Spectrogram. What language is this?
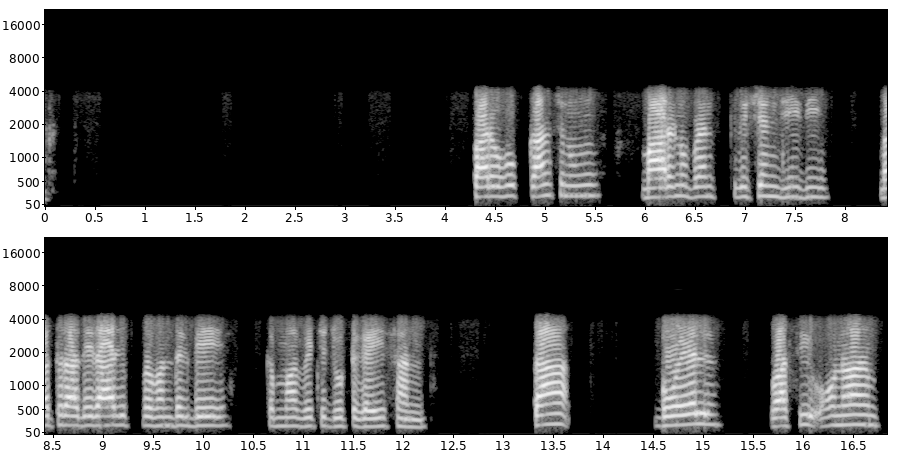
Punjabi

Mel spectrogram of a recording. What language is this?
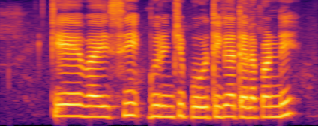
Telugu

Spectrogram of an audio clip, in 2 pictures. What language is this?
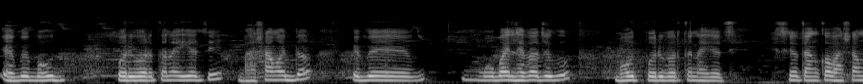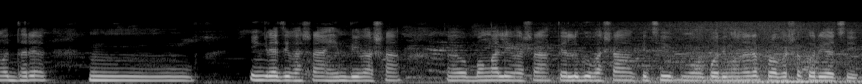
Odia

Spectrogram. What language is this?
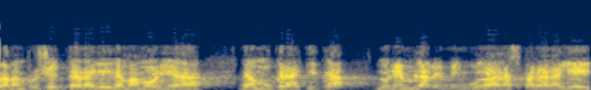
Catalan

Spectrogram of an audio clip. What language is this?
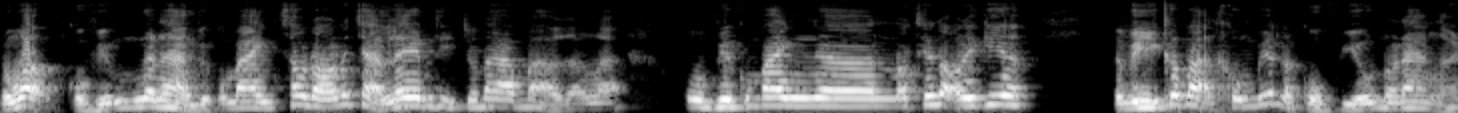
Vietnamese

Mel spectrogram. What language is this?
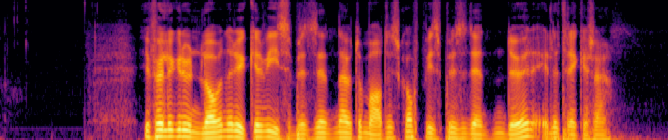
Norwegian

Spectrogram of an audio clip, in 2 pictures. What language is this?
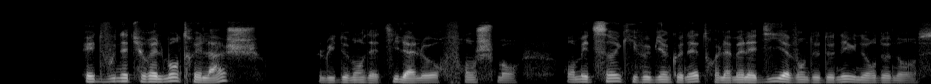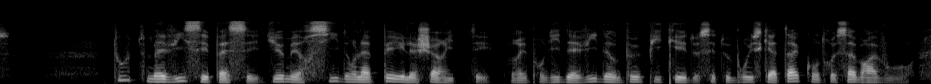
French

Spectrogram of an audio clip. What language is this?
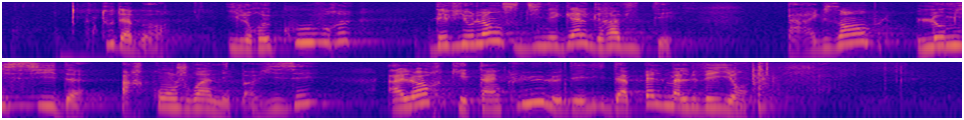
French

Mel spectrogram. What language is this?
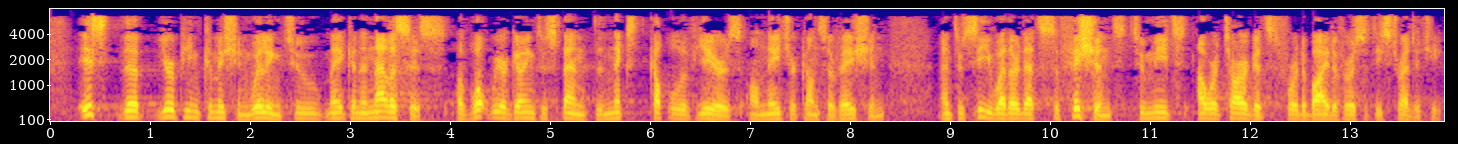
English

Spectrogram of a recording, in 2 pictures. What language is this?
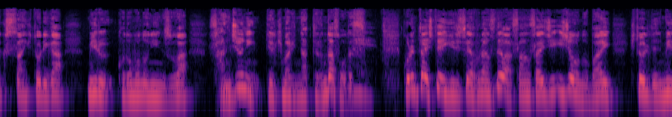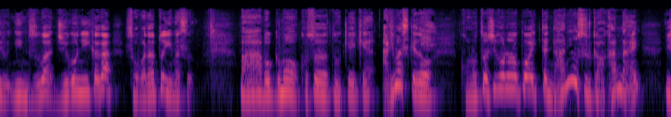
Japanese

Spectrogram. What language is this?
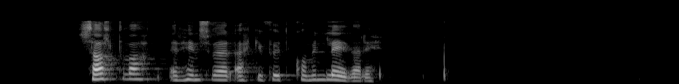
Icelandic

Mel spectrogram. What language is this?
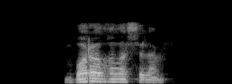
Bashkir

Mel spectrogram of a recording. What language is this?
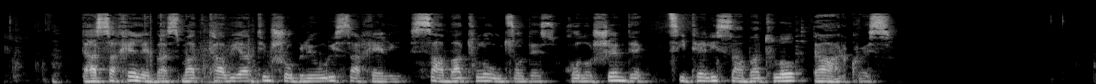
Georgian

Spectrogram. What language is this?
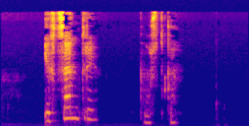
Ukrainian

